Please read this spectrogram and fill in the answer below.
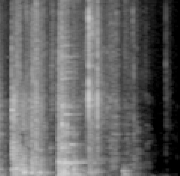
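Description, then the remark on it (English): A cat does a full-on dive into a computer with heavy thumps and rattling clatter: two loud, dense impacts back to back, then a shorter knock before it goes quiet. No one speaks. “full-on Superman dive into the computer.”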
